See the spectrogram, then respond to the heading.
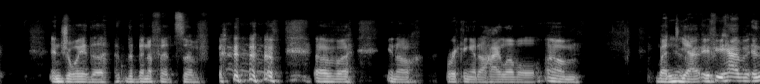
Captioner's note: laughs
